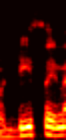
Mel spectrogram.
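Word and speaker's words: Vivian Dsena: सेना बोल सकते हो डी सेना है लेकिन सेना बोल सकते हो डी साइलेंट होगा आई थिंक ओके विव्यां डिसेना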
